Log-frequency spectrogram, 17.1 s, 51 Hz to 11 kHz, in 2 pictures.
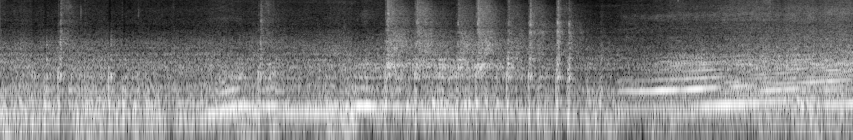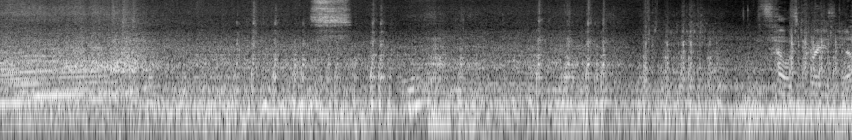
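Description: A hybrid turbo 650bhp Audi RS3 accelerates loudly through a tunnel with windows down, its engine note rising in sweeping pitch runs with sharp exhaust pops and cracks; someone talks over it.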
